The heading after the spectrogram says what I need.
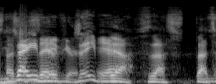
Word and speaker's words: Xavier: That's Xavier.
